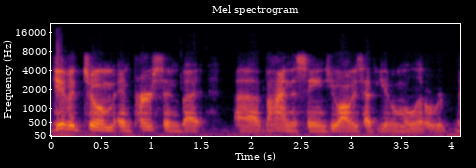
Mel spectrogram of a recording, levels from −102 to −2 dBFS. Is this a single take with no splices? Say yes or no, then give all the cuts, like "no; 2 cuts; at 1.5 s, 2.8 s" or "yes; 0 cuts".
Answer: yes; 0 cuts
